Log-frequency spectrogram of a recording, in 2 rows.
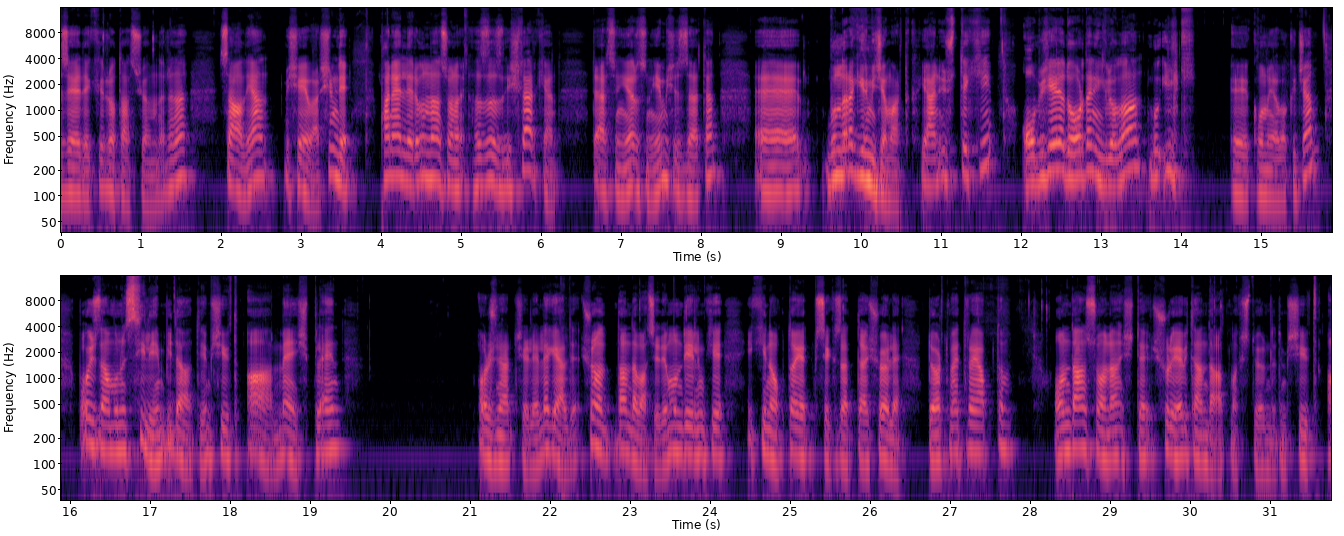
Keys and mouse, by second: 0.8 click, 16.8 x, 17.9 shift+a, 23.3 click, 25.9 click, 30.5-30.8 shift+middle drag.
